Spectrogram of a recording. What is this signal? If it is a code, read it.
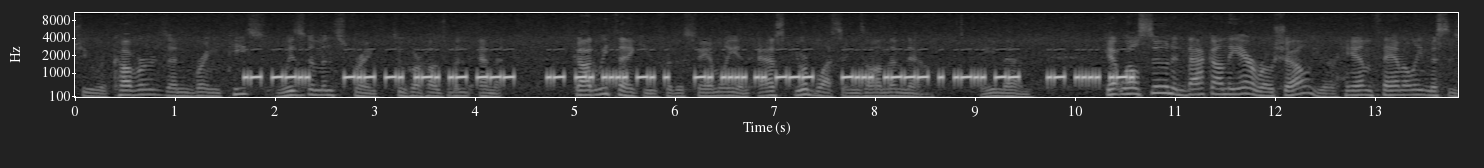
Morse code (Hebrew alphabet), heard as a keyed tone, hand-sent with a paddle, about 36 wpm, 870 Hz, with speech in English. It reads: אז כנראה אנחנו נחיה בעולם אחר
